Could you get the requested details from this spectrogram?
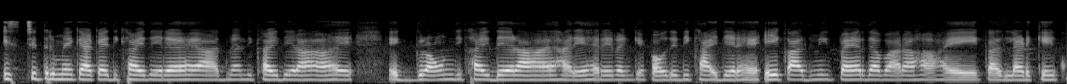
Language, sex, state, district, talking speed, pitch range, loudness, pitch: Hindi, female, Andhra Pradesh, Anantapur, 200 wpm, 210-220 Hz, -14 LUFS, 215 Hz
